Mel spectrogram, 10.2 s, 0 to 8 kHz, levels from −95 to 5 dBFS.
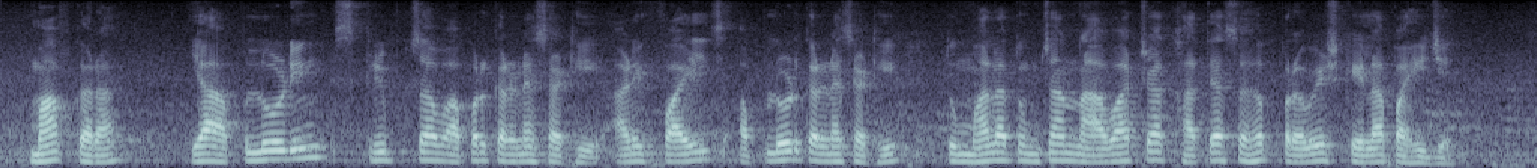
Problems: none marked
